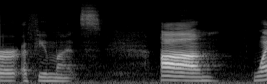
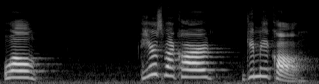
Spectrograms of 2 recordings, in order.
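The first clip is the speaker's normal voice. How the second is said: confident lawyer voice; 9 semitones higher, 8 dB louder than usual. Retold or imitated. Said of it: "And he said".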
